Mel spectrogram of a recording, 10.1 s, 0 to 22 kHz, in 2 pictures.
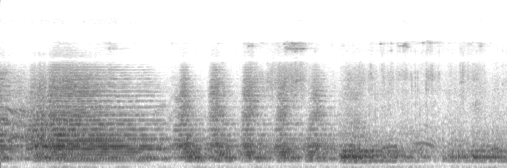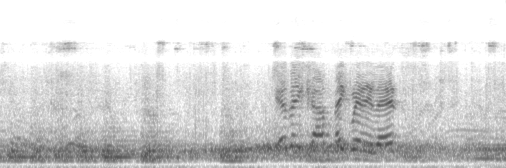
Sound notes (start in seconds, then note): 2.7 chains rattling; 5.4 indistinct chattering; 7.1 wind howling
